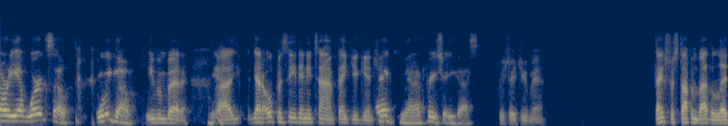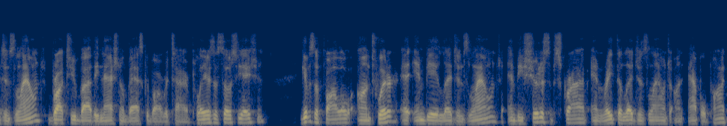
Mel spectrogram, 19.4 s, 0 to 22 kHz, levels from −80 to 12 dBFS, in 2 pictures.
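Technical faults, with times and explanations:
Nothing here counts as a technical fault; the speech is carried over an AMR wideband (HD Voice) link at 12.65 kbit/s, a rate where the codec leaves only light traces.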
